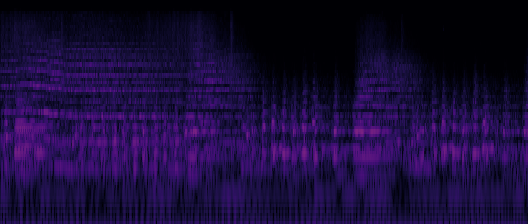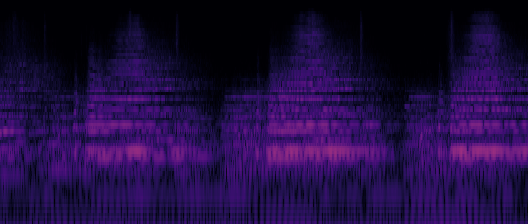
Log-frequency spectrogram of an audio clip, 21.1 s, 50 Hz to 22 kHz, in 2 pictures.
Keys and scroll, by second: 14.0 6, 14.7 Return.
